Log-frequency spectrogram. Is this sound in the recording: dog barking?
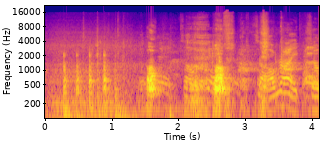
yes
